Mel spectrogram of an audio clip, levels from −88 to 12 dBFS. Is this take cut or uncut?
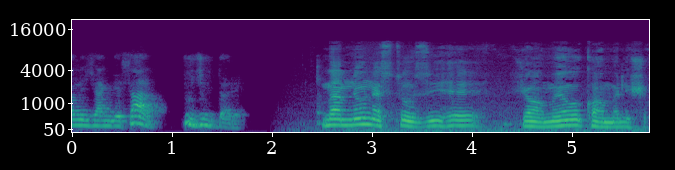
uncut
